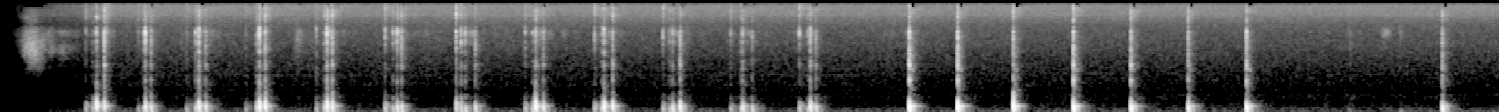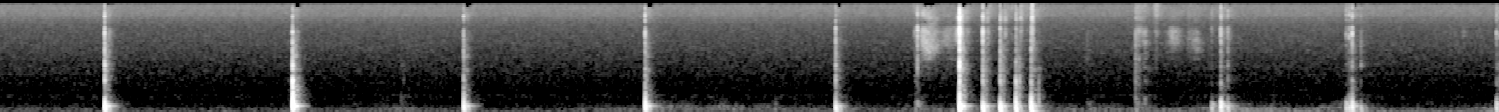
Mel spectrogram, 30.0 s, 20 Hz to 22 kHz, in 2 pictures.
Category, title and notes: Sound effects > Human sounds and actions
Fingertips tapping on table 01
I recorded my fingers tapping on my desk.
thud, tapping, fingertip, tap, touch, table, knock, finger, wood, hit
